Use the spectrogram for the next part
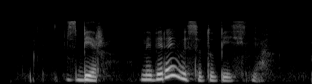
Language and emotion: Russian, positive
